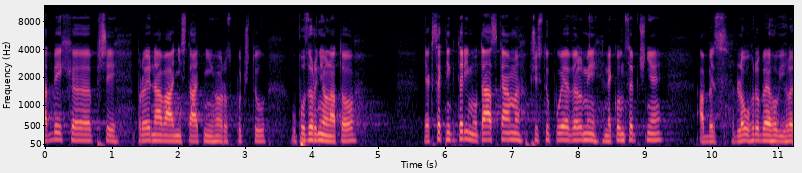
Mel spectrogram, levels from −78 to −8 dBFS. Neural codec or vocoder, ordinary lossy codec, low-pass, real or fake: none; MP3, 64 kbps; 9.9 kHz; real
